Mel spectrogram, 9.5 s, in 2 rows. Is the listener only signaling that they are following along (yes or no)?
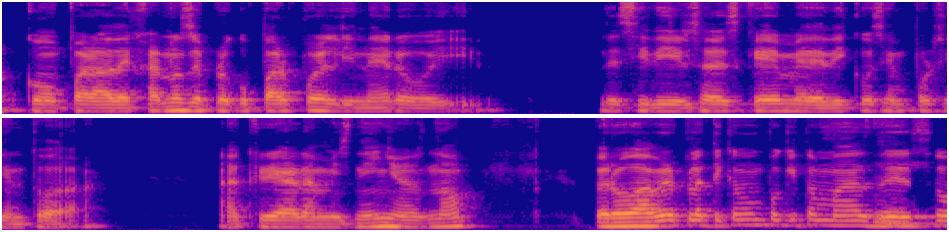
yes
